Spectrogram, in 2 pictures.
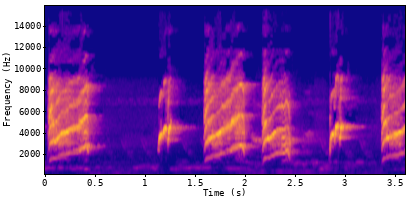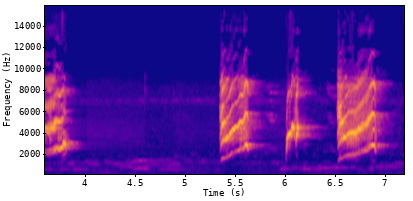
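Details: Cendet tutor song in 'gacor' style: loud raspy bursts alternate with short rising whistles in irregular phrases, with a silent stretch of over a second in the middle.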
